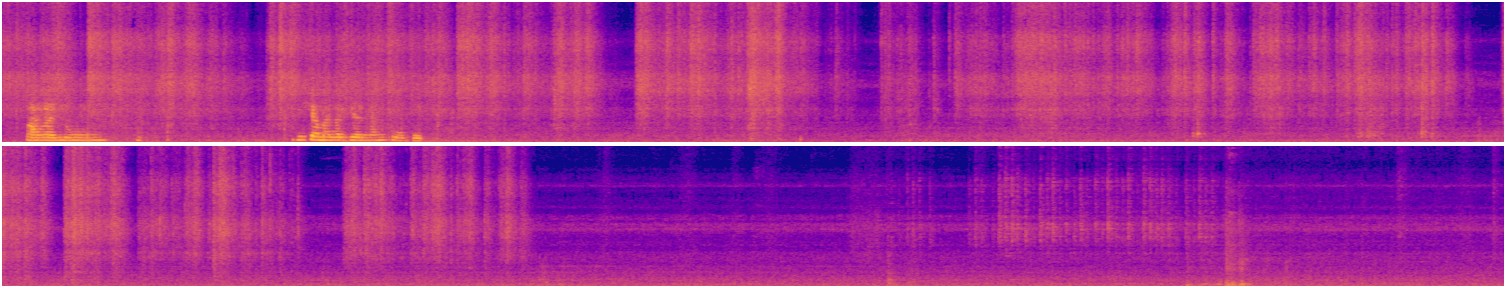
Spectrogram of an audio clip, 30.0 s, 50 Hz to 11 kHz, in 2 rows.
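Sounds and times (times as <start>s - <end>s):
aluminium foil crinkling: 0.0s - 20.3s, 24.1s - 27.2s.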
